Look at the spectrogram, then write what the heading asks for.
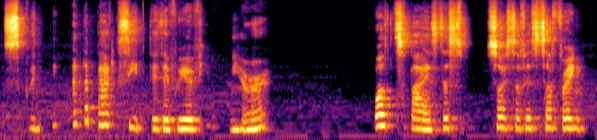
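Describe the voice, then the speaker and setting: A woman's voice: fairly high pitch, normal speed, faint music behind. A woman streamer reading a visual novel aloud and commenting casually as an enthusiastic fan. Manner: enthusiastic, giggly fan reactions between read passages. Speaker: VTuber streamer.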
